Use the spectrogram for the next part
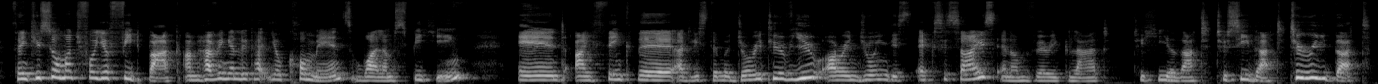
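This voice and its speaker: A woman hosting a live English pronunciation lesson, explaining things to viewers in an instructive, expressive way with emphasis and frequent checks for understanding. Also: medium pitch, a little slow. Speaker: English pronunciation teacher, livestream host. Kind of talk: live lesson talking to viewers, demonstrating read-aloud.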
